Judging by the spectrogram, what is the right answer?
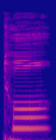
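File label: "tuo", Mandarin Chinese syllable, first tone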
